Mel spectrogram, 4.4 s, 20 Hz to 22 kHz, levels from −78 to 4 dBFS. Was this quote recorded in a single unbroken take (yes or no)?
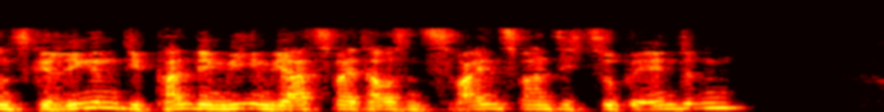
yes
